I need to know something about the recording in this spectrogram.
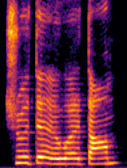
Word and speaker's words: श्रुतवतां: अल्पश्रुतं श्रुतवतां, ता के ऊपर बिंदी है और बाद में क्या आ रहा है, प, तो यहाँ पर बिंदी का उच्चारण क्या होगा, म।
